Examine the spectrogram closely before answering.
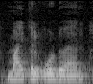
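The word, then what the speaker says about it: Michael O'Dwyer: अच्छा, कितना इस जनरल डायर हम लोग लगा देते हैं, इसने उत्तर मारा है माइकल ओ ड्वायर। तो ये सही प्रोनाउंसिएशन का था, तो इसको ये उत्तर माना गया है।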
